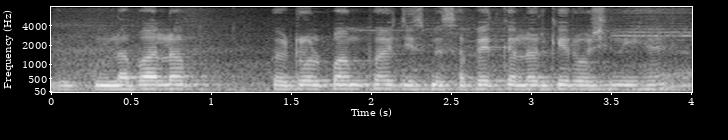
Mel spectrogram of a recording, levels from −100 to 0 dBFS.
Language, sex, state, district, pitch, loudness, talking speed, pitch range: Hindi, male, Maharashtra, Gondia, 140 Hz, -17 LUFS, 165 wpm, 135-140 Hz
